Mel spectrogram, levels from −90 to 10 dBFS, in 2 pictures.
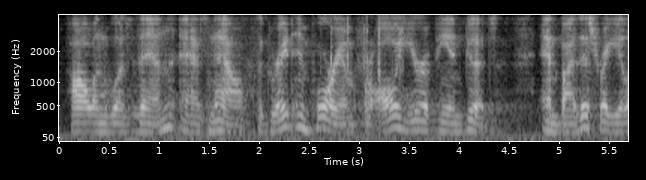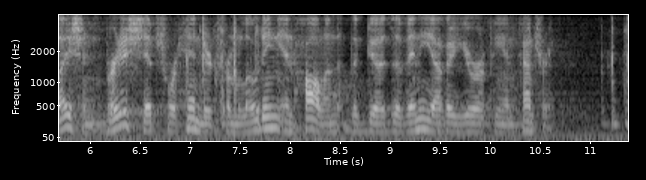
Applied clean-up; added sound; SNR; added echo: none; Car; 16 dB; reverberation time 0.6 s.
